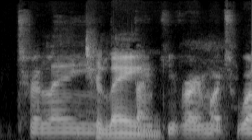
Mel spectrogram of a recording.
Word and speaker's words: Trelane: Trelane.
